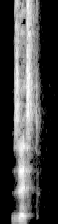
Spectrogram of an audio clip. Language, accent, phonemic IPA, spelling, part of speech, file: French, France, /zɛst/, zest, noun, LL-Q150 (fra)-zest.wav
- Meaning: zest (of a fruit)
